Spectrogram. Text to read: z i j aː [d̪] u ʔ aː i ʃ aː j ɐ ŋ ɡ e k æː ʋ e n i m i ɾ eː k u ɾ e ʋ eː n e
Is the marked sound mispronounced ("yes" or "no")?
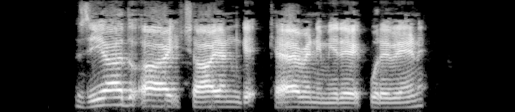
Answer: no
